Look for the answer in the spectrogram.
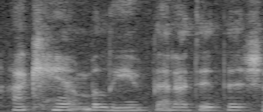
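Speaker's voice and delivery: ordinary talk, nothing marked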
